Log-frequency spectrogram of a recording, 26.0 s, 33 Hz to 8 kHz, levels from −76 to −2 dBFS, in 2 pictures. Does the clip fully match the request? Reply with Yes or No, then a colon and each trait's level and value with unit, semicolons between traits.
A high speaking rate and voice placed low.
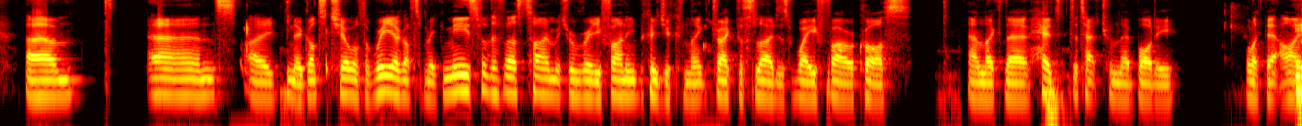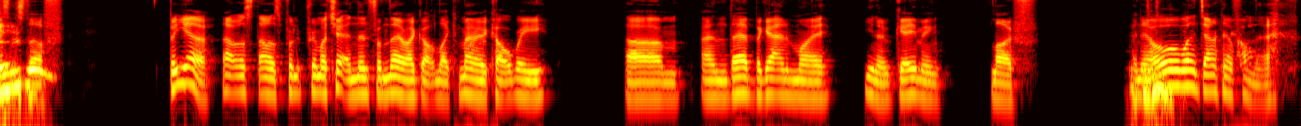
No: average, 195 wpm; low, 125 Hz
